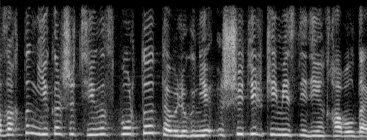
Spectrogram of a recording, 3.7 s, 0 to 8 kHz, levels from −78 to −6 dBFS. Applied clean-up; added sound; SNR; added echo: neural separator model SepFormer DNS4.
